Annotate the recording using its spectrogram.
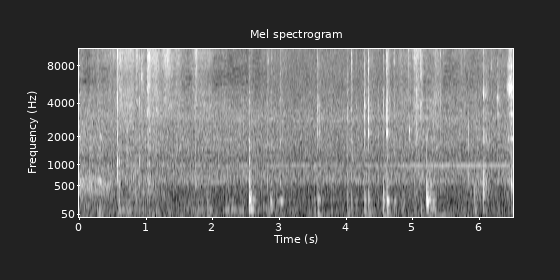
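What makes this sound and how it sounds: Fingertips and nails twist the black cap of a hollow translucent plastic nail polish remover bottle with liquid inside, then tap and scratch its labelled side. Quiet, irregular short clicks and light taps rise above a soft, steady background, each dying away almost at once.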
